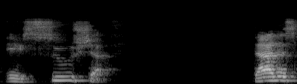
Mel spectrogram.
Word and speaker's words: sous: next one the next one is called a sous chef that is spelled s-o-u-s Chef sous chef or other people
